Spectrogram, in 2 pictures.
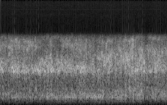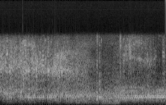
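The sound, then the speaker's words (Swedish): A car approaching on a road during a police speed check gives a loud, steady engine roar with a rushing whoosh that holds throughout. “Ja, nu börjar det komma en bil ner här.”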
